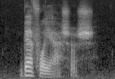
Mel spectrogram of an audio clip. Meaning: influential
- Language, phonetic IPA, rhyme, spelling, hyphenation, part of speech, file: Hungarian, [ˈbɛfojaːʃoʃ], -oʃ, befolyásos, be‧fo‧lyá‧sos, adjective, Hu-befolyásos.ogg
